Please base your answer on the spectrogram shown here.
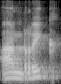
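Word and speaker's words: Enric: Porque es muy raro escuchar en una conversación en español, escuchar tu nombre pronunciado en catalán.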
